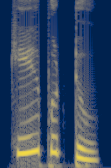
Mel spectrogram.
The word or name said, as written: ಕೀಳ್ಪಡು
